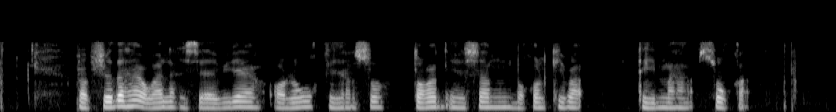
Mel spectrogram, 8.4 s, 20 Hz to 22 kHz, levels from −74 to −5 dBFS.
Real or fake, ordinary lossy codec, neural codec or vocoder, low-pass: fake; none; vocoder, 22.05 kHz, 80 mel bands, HiFi-GAN; 5.4 kHz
